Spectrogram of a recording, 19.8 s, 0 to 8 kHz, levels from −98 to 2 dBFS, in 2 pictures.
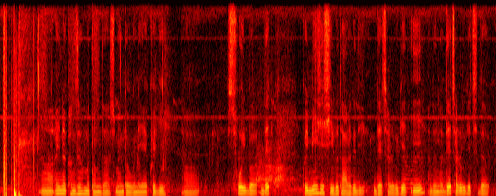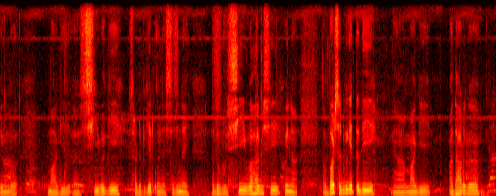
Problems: background sounds at intervals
